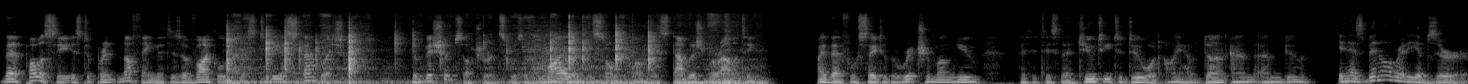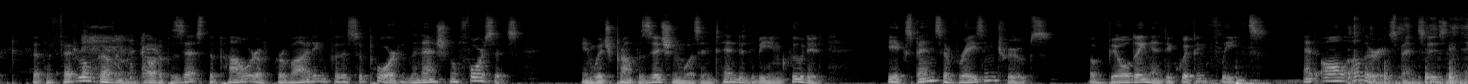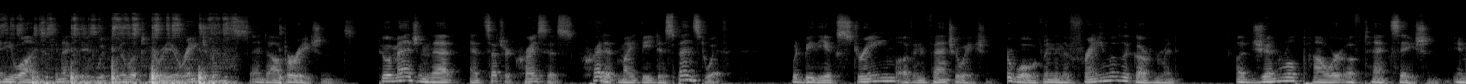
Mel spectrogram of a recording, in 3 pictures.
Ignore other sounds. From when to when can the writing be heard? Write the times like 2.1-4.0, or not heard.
2.2-7.7, 26.7-32.2.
